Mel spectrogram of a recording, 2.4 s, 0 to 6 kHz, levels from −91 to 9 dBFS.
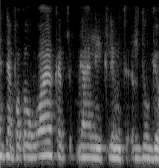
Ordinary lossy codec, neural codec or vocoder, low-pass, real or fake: AAC, 32 kbps; none; 5.4 kHz; real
